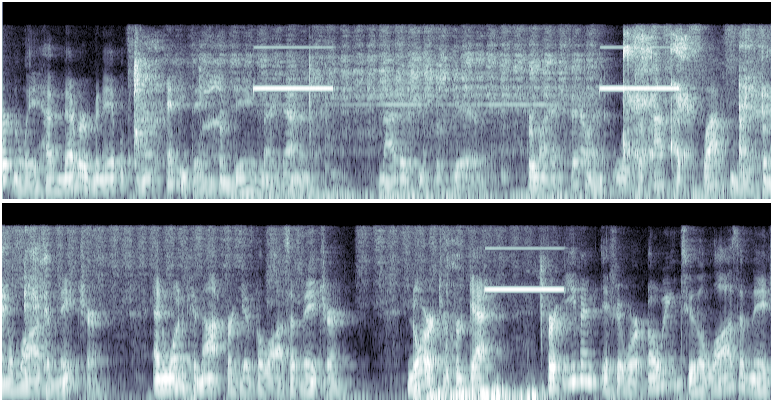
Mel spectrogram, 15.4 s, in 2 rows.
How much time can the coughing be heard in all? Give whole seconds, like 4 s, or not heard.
4 s.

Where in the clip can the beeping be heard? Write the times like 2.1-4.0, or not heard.
2.5-3.4, 6.0-7.2, 12.5-13.4.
